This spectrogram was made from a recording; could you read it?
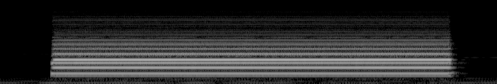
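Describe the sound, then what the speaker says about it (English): A single loud, steady bus horn blast holds for about four seconds and then cuts off, with faint engine rumble underneath, on a Chicago street. "a bus pulled up behind him and honked multiple times"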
